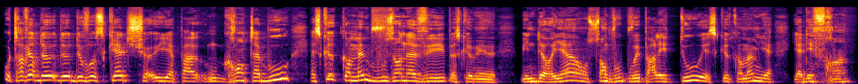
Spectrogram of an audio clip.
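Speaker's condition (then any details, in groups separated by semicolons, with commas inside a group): No condition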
